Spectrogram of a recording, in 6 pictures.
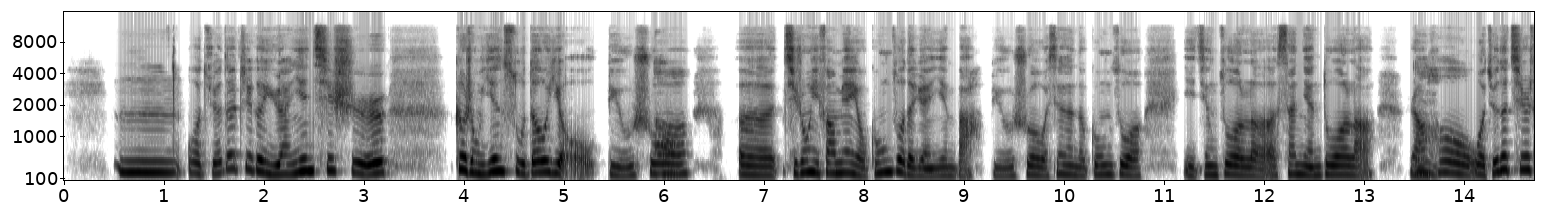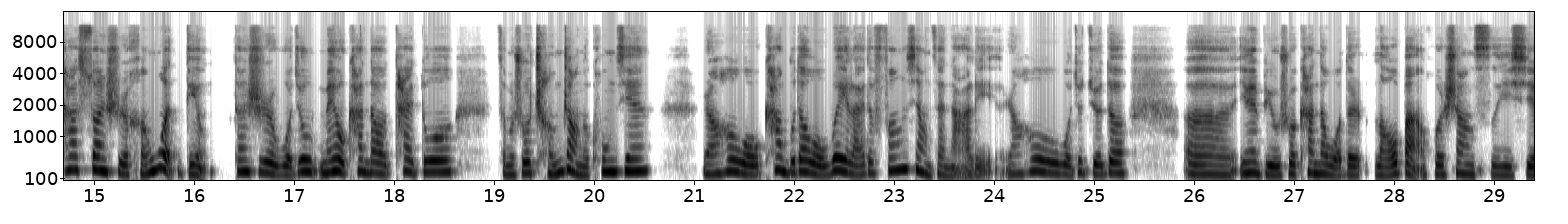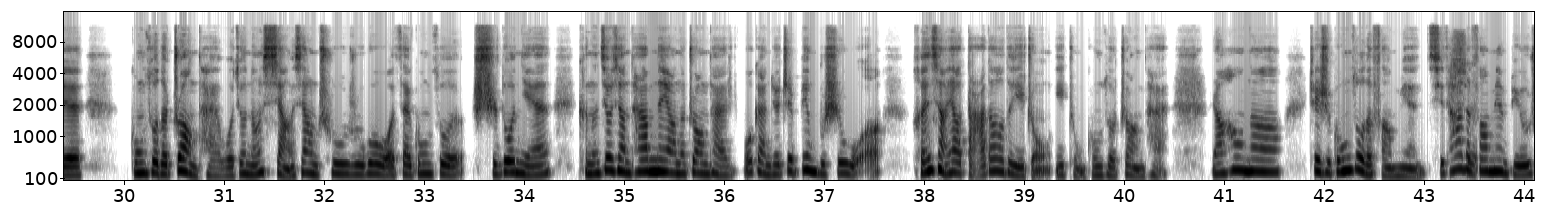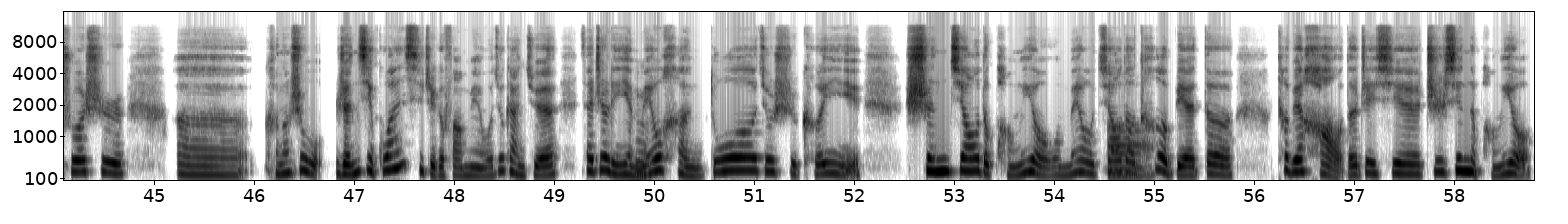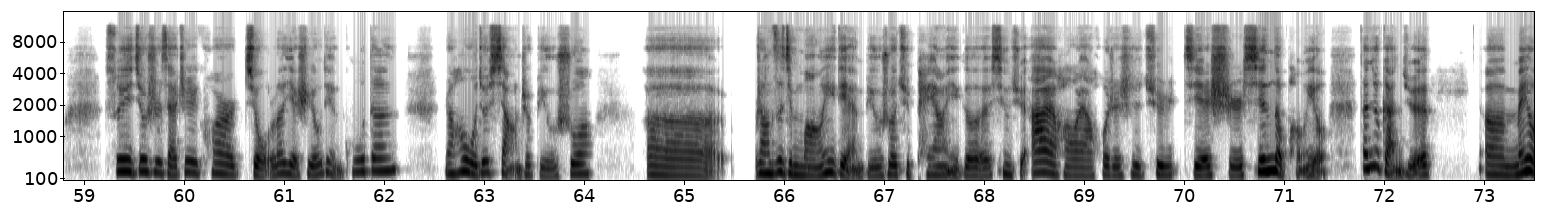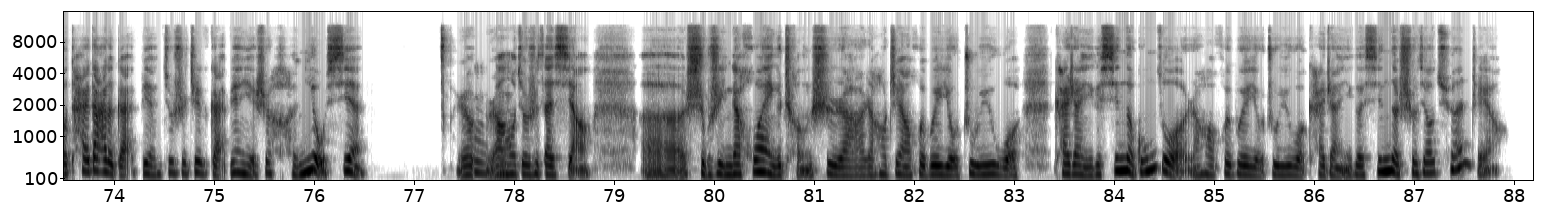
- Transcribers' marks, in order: lip smack
- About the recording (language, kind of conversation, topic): Chinese, advice, 你正在考虑搬到另一个城市开始新生活吗？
